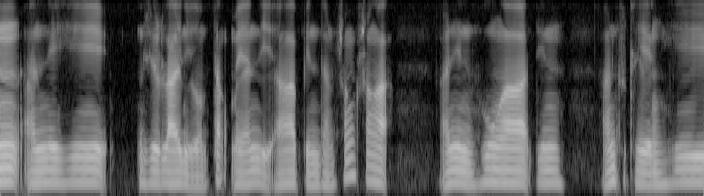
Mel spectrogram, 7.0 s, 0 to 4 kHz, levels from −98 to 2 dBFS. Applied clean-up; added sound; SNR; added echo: none; none; none; none.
